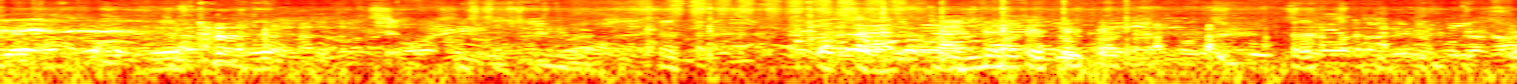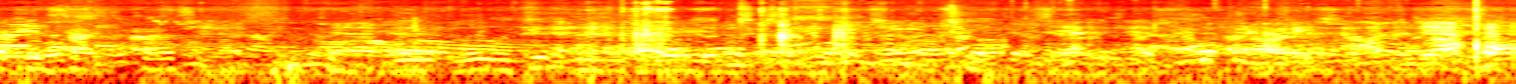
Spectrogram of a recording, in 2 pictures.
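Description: A crowd of men chatter and talk nearby, outdoors.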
